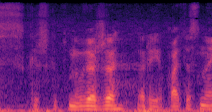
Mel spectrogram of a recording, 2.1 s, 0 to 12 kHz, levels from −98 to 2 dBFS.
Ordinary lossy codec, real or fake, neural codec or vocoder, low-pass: AAC, 32 kbps; fake; vocoder, 48 kHz, 128 mel bands, Vocos; 10.8 kHz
